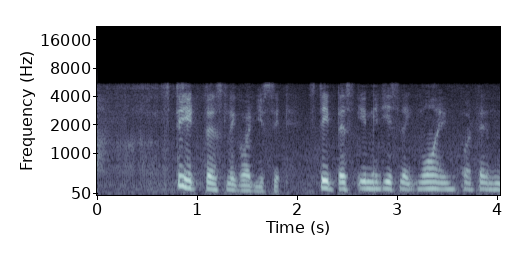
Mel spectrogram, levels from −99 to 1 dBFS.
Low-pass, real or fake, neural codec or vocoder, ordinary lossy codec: 5.4 kHz; fake; codec, 16 kHz in and 24 kHz out, 0.6 kbps, FocalCodec, streaming, 4096 codes; none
